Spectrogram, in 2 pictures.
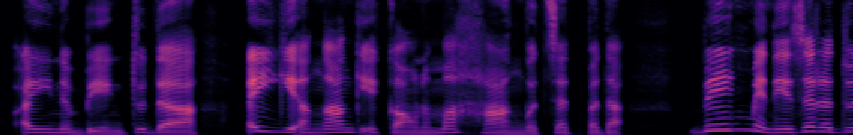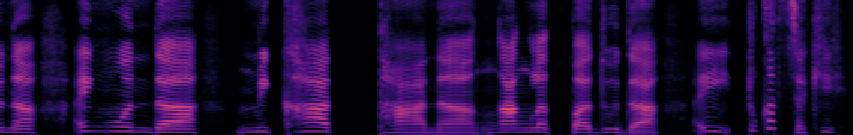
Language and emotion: Manipuri, disgusted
